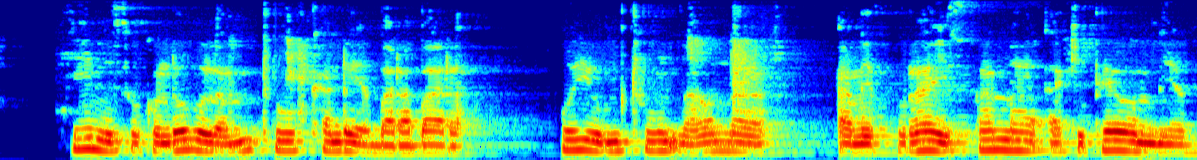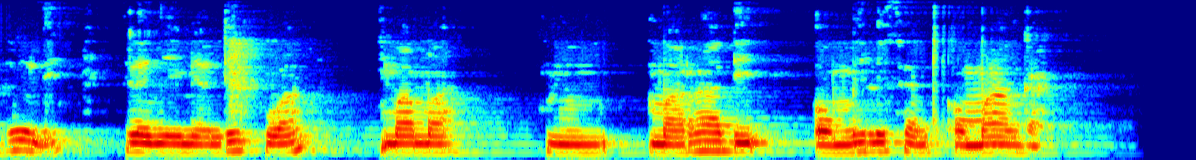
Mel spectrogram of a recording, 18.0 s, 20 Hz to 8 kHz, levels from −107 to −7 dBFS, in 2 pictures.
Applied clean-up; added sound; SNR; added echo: none; none; none; reverberation time 0.6 s.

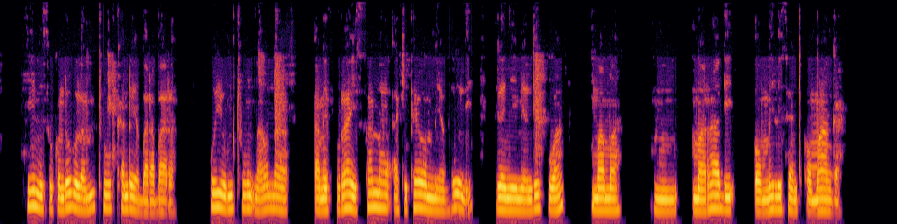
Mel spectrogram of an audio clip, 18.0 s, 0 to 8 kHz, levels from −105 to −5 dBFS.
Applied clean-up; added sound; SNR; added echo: none; none; none; none.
